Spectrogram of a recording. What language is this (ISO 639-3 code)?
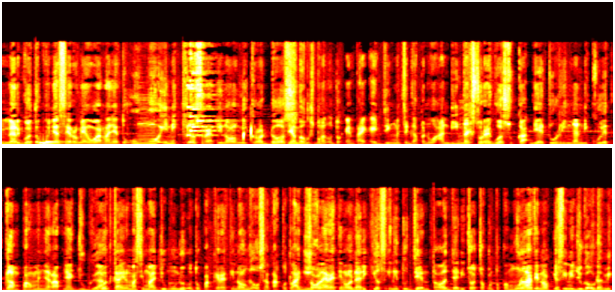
ind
